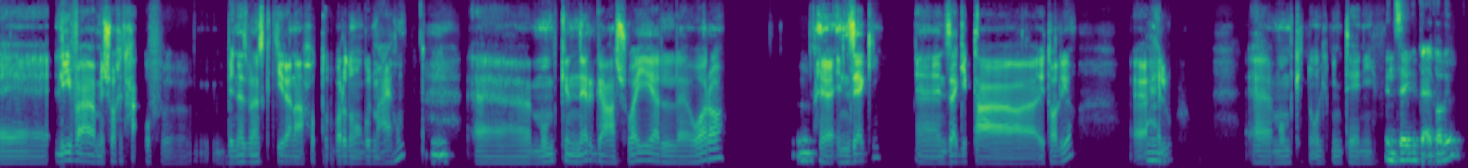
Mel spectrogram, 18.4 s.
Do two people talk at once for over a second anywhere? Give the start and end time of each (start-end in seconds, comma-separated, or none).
none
